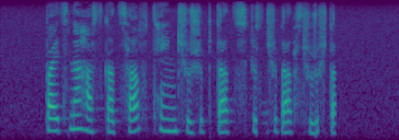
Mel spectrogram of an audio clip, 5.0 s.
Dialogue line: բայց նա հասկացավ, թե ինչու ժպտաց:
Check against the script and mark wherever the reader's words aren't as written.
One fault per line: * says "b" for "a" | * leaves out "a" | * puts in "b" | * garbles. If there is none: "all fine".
* garbles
